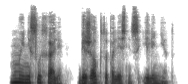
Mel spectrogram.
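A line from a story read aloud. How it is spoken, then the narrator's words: Soft. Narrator (Russian): мягко сказала Гелли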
